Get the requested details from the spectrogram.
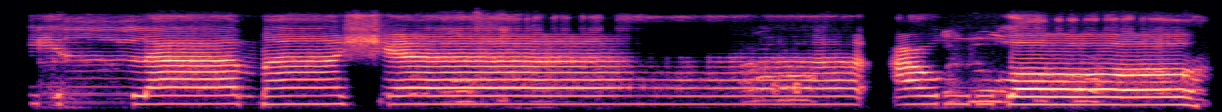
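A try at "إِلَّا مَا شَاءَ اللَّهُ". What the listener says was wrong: Allahnya bagus, tapi haknya jangan ikut nebal. Haknya tipiskan. Illa masya Allah.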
